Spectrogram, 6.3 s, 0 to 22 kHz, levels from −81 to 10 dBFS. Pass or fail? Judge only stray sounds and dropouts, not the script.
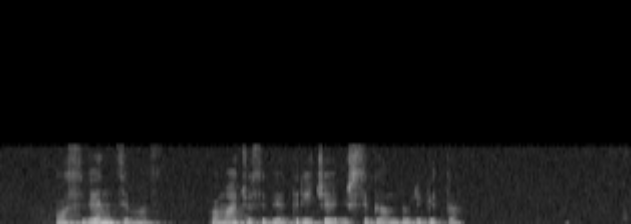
pass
